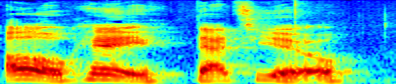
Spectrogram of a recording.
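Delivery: very slow, casual, offhand, dismissive tone. Retelling how her partner reacted to her text: Jack impression. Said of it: "very good Jack impression".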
